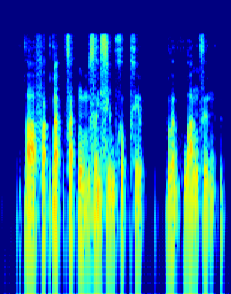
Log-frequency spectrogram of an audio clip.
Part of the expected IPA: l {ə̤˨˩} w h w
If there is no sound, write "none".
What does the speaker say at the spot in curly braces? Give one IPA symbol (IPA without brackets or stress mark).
ə̰˧˨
